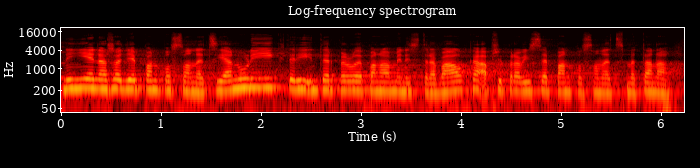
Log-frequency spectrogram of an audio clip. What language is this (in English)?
Czech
